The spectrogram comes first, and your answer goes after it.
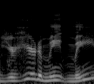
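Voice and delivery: high, incredulous acted question; surprised question. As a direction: act taken aback, voice jumping up. Acting out his surprise at kid.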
